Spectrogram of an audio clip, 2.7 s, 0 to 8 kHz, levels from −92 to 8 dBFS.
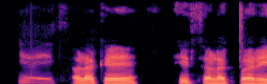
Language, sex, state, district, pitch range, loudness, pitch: Hindi, male, Bihar, Lakhisarai, 150-185 Hz, -16 LUFS, 155 Hz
